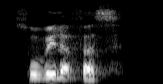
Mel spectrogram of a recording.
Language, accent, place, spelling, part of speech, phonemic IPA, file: French, France, Lyon, sauver la face, verb, /so.ve la fas/, LL-Q150 (fra)-sauver la face.wav
- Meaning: to save face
